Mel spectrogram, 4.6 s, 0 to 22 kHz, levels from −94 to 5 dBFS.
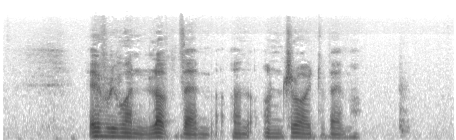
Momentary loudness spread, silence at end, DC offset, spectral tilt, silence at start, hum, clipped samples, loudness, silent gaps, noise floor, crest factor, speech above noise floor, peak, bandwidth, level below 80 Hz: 23 LU; 0.5 s; under 0.1%; -6 dB/octave; 0.45 s; none; under 0.1%; -29 LUFS; none; -61 dBFS; 26 dB; 33 dB; -4 dBFS; 14 kHz; -60 dBFS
